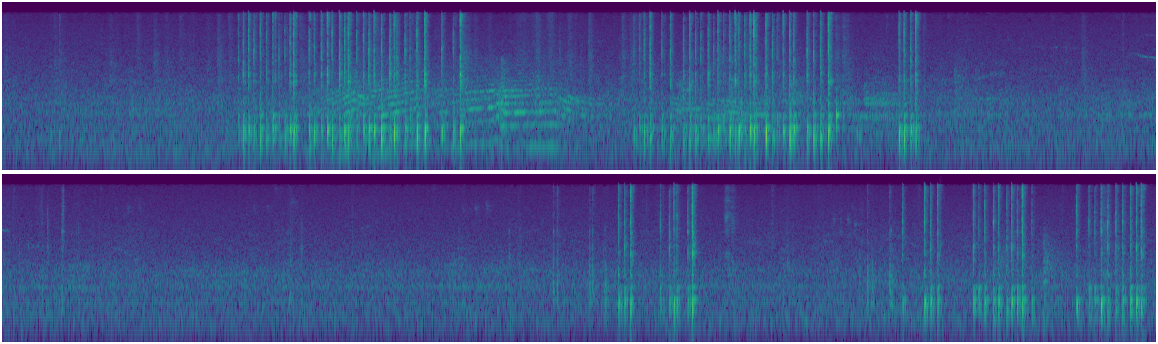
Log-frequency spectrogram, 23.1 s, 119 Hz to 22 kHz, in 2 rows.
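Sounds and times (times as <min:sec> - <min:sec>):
keyboard typing: 0:02.3 - 0:04.8, 0:06.2 - 0:09.2, 0:17.5 - 0:18.5, 0:20.4 - 0:23.0.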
